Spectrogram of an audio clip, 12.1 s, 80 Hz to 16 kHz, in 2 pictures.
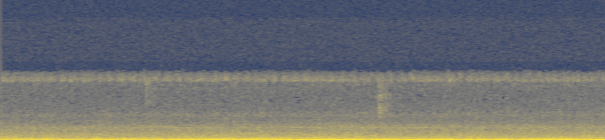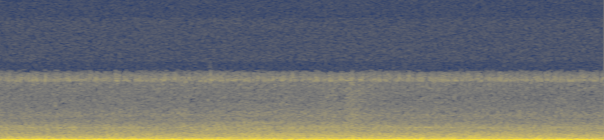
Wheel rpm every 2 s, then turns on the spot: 0, 0, 0, 0, 0, 0.
none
